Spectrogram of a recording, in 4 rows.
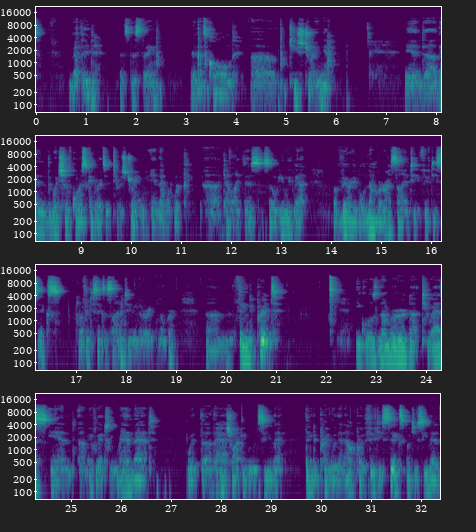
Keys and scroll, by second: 13.4 Up, 13.6 Up, 14.1 Down, 19.8 Down, 25.7 Down, 26.9 Left, 27.1 Left, 27.3 Left, 28.4 Right, 28.6 Right, 28.7 Right, 28.8 Right, 29.7 Left, 29.9 Left, 30.1 Left, 31.1 Right, 31.6 Right, 31.9 Right.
